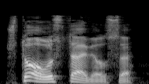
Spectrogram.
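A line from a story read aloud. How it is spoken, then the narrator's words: Plain. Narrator (Russian): спросил Валтасар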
